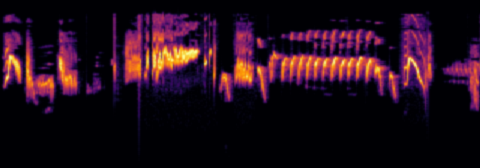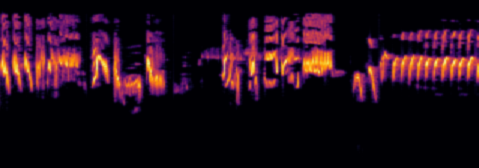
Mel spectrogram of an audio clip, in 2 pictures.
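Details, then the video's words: Melanocorypha calandra singing a continuous jumble of high twittering phrases, rapid repeated trill notes alternating with looping whistles and harsh chirps, only short gaps between bursts. "Calandra Lark Song! Calandra Lark Call! Singing! - Calandria Europea Canto!"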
